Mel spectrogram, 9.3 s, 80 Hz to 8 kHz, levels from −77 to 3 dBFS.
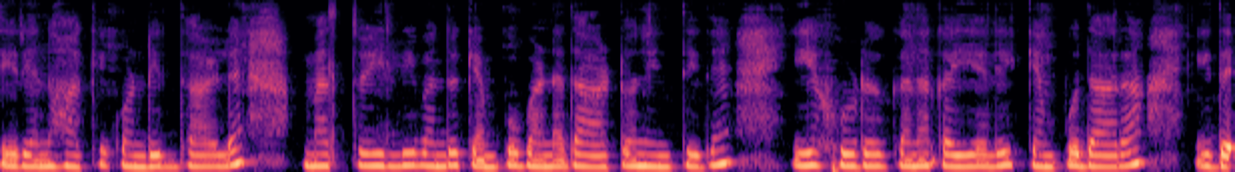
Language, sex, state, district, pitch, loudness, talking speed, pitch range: Kannada, female, Karnataka, Raichur, 200 Hz, -17 LUFS, 95 wpm, 195-210 Hz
